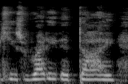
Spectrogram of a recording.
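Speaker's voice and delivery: usual speaking voice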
